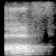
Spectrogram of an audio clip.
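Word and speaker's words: אף: We have af, your nose, that ends in a final fey. Af. It's got an F sound at the end, right?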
